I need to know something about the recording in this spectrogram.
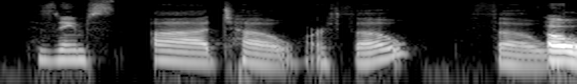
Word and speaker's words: Thoth: His name's uh Toe or Tho. Tho. Oh. Uh yeah. Yeah. Yeah. Wait, it's not Thoth, is it? It is Thoth, but you don't say the last th.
